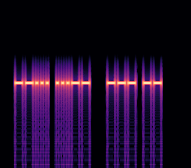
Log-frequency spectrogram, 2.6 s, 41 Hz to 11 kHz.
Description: Morse code, heard as a keyed tone, about 34 wpm, 700 Hz. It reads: 73 OM
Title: Common QSO Phrases 35wpm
